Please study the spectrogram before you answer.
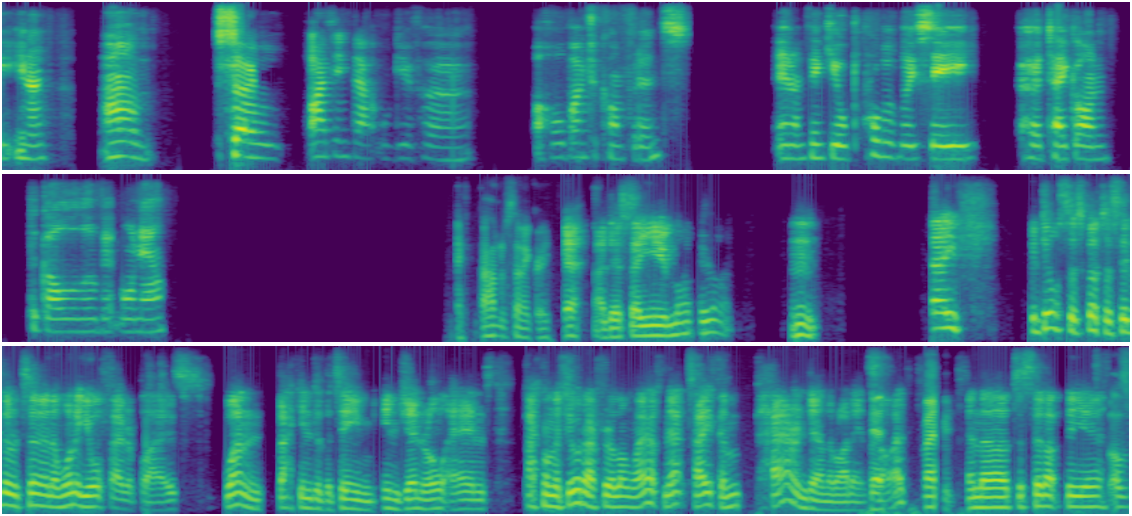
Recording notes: Audio quality is a little choppy in this one, 2022 wasn’t kind to us recording so apologies in advance.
